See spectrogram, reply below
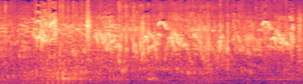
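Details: Pet budgies chirping while eating food: a steady stream of scratchy, warbling chirps with quick rising and falling notes, mixed with soft rustling.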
